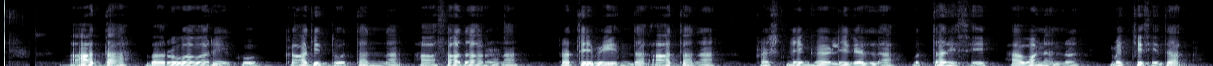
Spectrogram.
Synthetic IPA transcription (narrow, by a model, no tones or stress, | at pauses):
a̰ːt̪ɐbɐɾuʋɐʋɐɾeɡukaːd̪id̪ːut̪ɐnːɐaːsaːd̪aːɾɐɳɐ | pɾɐt̪iːbejind̪ɐʔaːt̪ɐnɐ | pɾɐʃnɛɡɐɭiɡɛlːɐut̪ːɐɾisiɐʋɐnɐnːu | met͡ʃːisid̪ɐ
